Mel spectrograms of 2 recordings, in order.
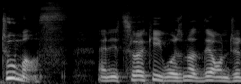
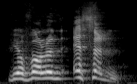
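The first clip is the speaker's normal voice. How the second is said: very nasty, loud tone in German; 7 semitones higher, 8 dB louder than usual. Retelling soldiers out of the ditches speaking to his grandmother, in a mock very nasty tone. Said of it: "in a very nasty tone of voice".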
